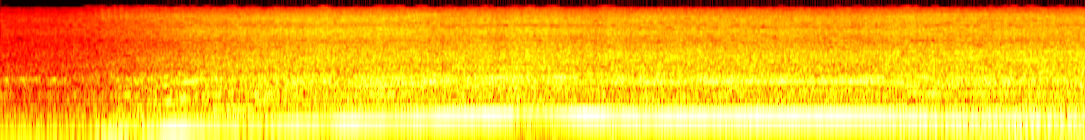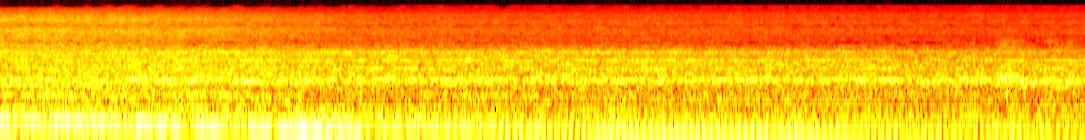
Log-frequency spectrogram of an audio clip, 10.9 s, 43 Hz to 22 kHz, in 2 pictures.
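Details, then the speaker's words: Audi A3 1.8 20v turbo, 180 hp, run at about 100 km/h, then shifted to neutral; a steady rolling roar from worn bearings at both wheels, like a skateboard. "Rolamento esse barulho aqui. Nas duas rodas. Faz aí. É o barulho de rolamento mesmo."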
